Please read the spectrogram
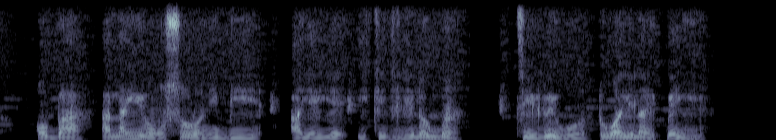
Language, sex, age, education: Yoruba, male, 30-45, tertiary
